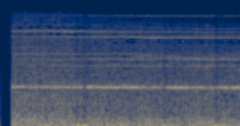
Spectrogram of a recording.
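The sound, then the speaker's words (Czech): A train carrying Ukrainian refugees rolls into the main railway station in Wrocław, Poland, with a steady low rumble and a sustained high metallic squeal from its wheels, continuous and fairly loud throughout, with no one talking. “Na hlavní nádraží ve Vroclavi přijíždějí vlaky s ukrajinskými uprchlíky.”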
